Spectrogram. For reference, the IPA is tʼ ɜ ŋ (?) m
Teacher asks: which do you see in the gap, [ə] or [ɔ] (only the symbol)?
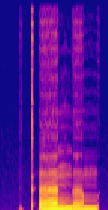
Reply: ə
